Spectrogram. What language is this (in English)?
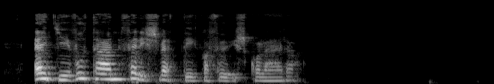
Hungarian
